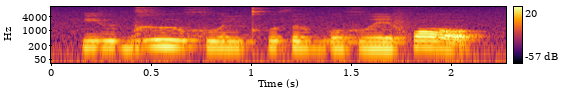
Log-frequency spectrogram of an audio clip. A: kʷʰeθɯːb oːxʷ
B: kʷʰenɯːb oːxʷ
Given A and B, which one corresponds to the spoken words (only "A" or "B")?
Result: A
